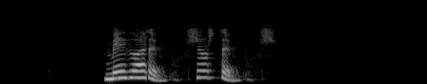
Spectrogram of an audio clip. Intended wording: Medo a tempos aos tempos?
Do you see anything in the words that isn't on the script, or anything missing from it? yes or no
no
